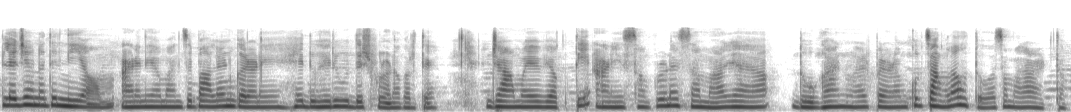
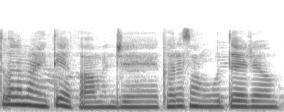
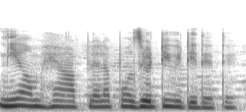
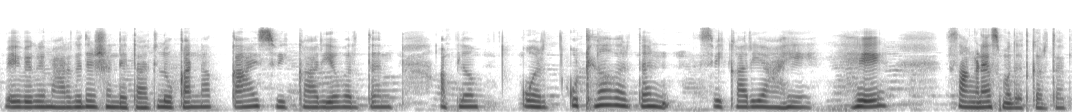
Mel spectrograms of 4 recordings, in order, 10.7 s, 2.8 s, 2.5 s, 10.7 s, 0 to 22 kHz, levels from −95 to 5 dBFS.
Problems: constant background noise, continuous background conversations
